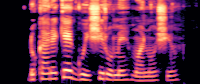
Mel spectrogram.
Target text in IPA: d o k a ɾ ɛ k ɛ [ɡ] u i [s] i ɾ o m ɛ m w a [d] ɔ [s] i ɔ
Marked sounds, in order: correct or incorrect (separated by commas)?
correct, incorrect, incorrect, incorrect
